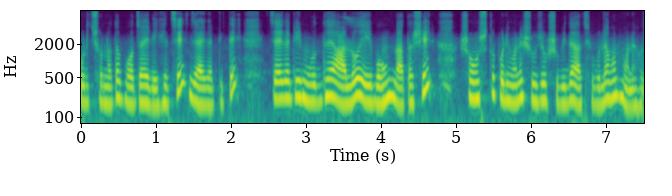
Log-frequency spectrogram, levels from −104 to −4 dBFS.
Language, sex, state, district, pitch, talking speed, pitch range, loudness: Bengali, female, West Bengal, Malda, 195 Hz, 135 wpm, 175-225 Hz, -16 LUFS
